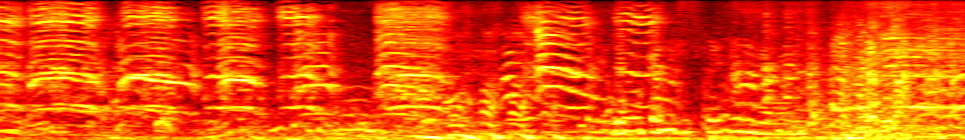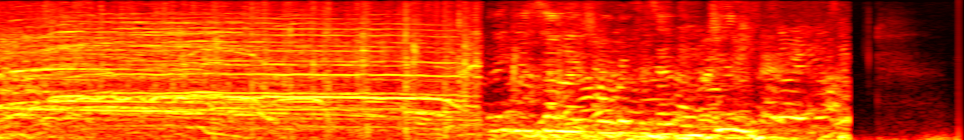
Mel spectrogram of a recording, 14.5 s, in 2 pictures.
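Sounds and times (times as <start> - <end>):
male seagulls squabbling: 0.0 - 6.0
laughter: 0.0 - 13.7
speech: 4.6 - 7.4, 11.4 - 13.7.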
